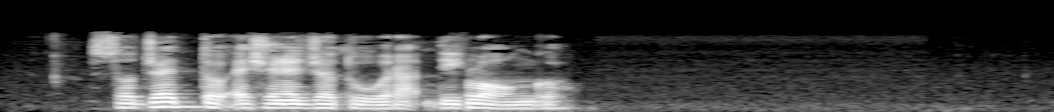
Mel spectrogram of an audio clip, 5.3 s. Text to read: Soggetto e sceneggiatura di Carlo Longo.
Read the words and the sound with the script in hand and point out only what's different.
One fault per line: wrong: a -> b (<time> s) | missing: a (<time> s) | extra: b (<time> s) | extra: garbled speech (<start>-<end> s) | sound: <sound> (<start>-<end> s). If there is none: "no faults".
missing: Carlo (2.3 s)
